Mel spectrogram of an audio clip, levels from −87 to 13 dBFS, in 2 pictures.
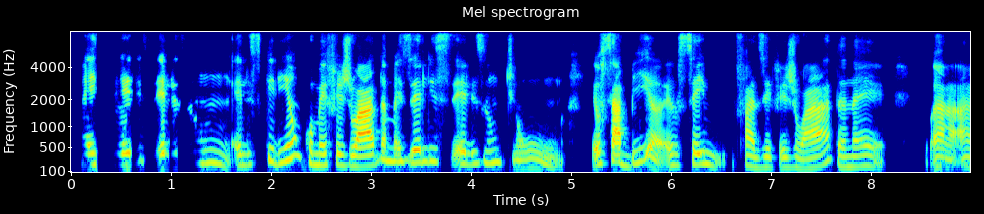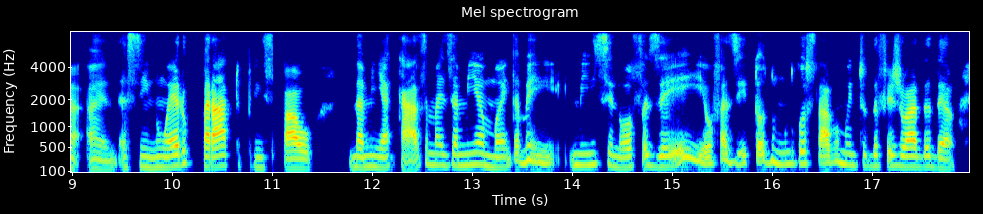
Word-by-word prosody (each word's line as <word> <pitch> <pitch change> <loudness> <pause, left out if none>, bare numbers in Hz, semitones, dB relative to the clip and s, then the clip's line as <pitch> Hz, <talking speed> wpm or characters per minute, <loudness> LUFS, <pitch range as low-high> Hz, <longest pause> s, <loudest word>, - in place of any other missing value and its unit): Mas 185 +1 +2 0.2
eles 195 +1 +3 0.2
eles 195 +1 -1 0.2
não 215 -1 -8
eles 185 +3 -5
queriam 265 +6 0
comer 190 -7 -2
feijoada, 175 -2 +8
mas 245 0 -3
eles 240 +2 0
eles 205 +1 -2
não 220 +2 -5
tinham, 130 -12 -8 0.7
eu - - +1
sabia 215 - +3
eu 185 - -4
sei 195 +2 -1 0.3
fazer 160 -3 -1
feijoada, 155 - +1
né, 165 +2 -5 0.5
a - - +1
a - - -15
a, 140 - -5
eh, 125 - -11
assim, 155 0 -5
não 155 +1 -3
era 180 +5 +5
o 215 - -19
prato 175 +3 +8
principal 145 -2 +2 0.4
na 155 0 +1
minha 155 -1 -3
casa, 185 +6 +2
mas 185 0 -7
a 185 - -1
minha 190 +2 -4
mãe 155 -3 -4
também 115 -4 -5
me 185 0 -7
ensinou 190 -6 -4
a - - -5
fazer 165 -1 -4
e 295 -4 -2
eu - - -1
fazia 205 -4 -3
e - - -19
todo 245 - -3
mundo 205 -1 -8
gostava 210 +2 0
muito 185 -4 -7
da 175 - -6
feijoada 165 -1 +1
dela. 145 -3 -2
180 Hz, 175 wpm, -25 LUFS, 160-205 Hz, 0.7 s, feijoada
